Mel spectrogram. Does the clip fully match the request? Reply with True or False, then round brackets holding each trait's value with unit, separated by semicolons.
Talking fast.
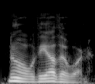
True (250 wpm)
